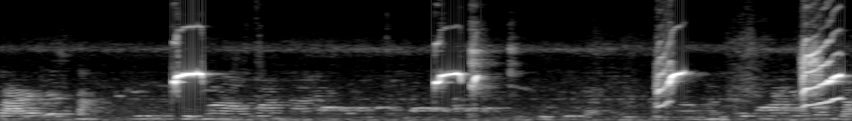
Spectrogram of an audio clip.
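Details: Lure sound of canary played to coax a young canary into singing: sharp, bright upward-sweeping chirps about every one to two seconds, with soft lower twittering and murmuring voices in between.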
